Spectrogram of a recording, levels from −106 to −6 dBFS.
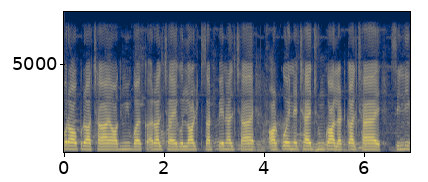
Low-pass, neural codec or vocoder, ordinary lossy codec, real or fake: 7.2 kHz; none; none; real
